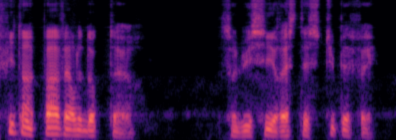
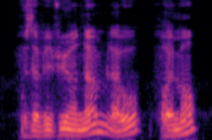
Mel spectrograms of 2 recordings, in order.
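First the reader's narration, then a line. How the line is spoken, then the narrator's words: Perfectly natural question. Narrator (French): d'un ton parfaitement naturel que le docteur demanda à cet homme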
